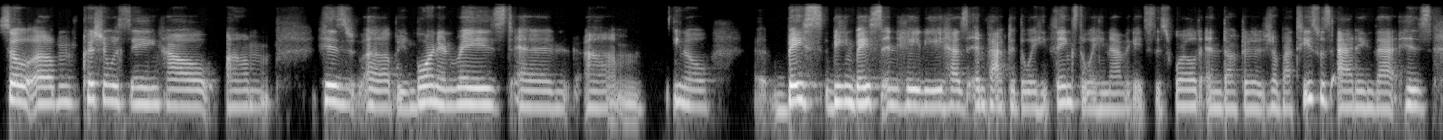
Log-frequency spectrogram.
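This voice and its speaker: A plain, everyday voice from a woman at medium pitch, with fairly even intonation, big swings in loudness and a fairly slow pace. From US, Haitian household. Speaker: interpreter and psychology-trained co-host. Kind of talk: interpreting in a panel talk.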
